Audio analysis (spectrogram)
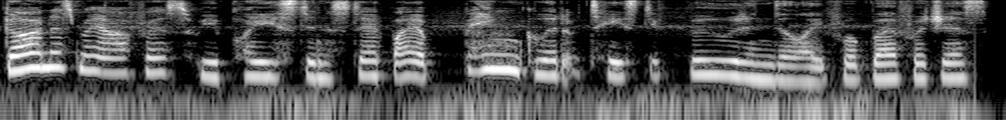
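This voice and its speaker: Suave devil for audio roleplay, played by a woman: high-pitched, slow, courteous, smug, quietly dangerous. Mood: smoothly welcoming. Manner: theatrical, silky, condescending politeness. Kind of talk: ASMR audio roleplay monologue.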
